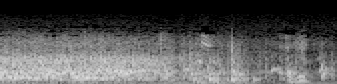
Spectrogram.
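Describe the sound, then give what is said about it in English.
Gunfire in a western radio drama, a loud noisy blast that rolls on for over a second before dying away under a man speaking. “He shot me, Marshal. I got a right to protect myself.”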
